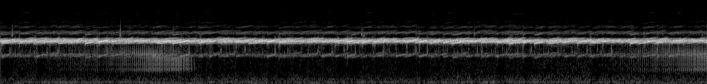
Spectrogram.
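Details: Frog pond at night, early in the year, packed with calling spring peepers: a steady, shrill, high-pitched chorus of overlapping peeps, a short lower rasping burst around one and a half seconds, faint low hum underneath.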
